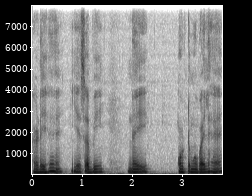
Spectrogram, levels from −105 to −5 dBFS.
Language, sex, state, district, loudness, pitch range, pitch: Hindi, male, Bihar, Vaishali, -18 LUFS, 135-140 Hz, 135 Hz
